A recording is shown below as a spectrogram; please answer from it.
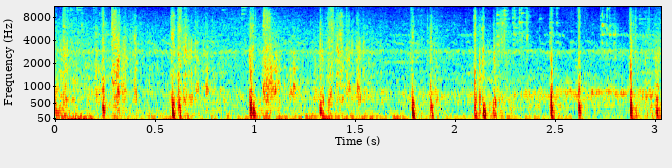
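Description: Horse hooves clip-clop in Red Dead Redemption, a steady run of sharp, evenly spaced hoofbeats over about three seconds, fairly close and clear above a low game ambience, with no talking.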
